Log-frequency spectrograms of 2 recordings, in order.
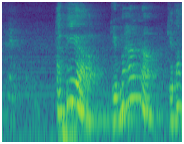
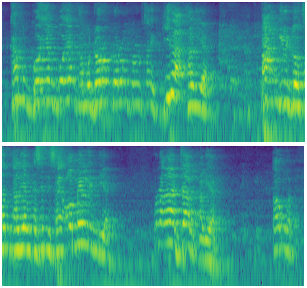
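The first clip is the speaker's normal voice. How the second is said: rising angry scolding, louder and higher; 3 semitones higher, 4 dB louder than usual. Retold or imitated. Pastor scolding the students who prayed over him, angry. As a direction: tell off the rude students, building to a loud rebuke. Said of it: "saya kan ngedumel tuh".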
